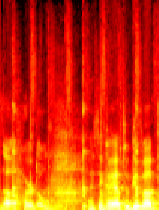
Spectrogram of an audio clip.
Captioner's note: sigh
